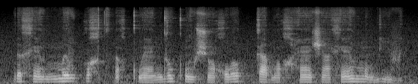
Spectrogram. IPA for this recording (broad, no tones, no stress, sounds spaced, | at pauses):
ɾ ə x ɛ̃ v mː ə v kʷ ə χ t͡sʼ ə̃ χ kʷʼ æ̃ n d o kʷʼ ĩ v ʃ õ χ w o kː a b õ χ h æ̃ ʃ ã x ɛ̃ v m õ b i v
